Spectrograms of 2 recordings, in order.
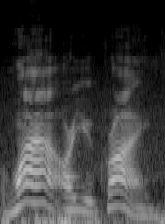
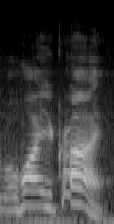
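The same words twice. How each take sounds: First: Slow, each word leaned on; slow insistent repeat. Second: Said in the usual way. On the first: Retold or imitated. Pressing Bootsy again, slow and insistent. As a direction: press the question home slowly. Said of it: "Let me ask you one more time". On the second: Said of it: "I said".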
